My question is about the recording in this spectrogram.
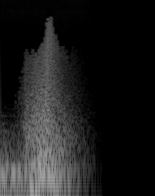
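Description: A whoosh sound effect that swells up and rises in pitch, then sweeps back down and dies away about a second and a half in, with a low rumble under it.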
